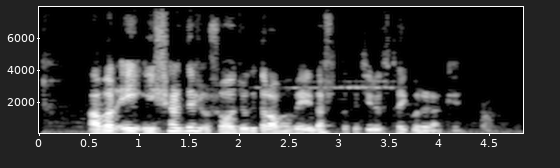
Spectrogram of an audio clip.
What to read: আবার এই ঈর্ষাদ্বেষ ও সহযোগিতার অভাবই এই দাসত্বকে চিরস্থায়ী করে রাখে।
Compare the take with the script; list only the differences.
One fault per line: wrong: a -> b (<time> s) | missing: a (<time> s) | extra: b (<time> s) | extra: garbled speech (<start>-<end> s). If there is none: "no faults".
no faults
